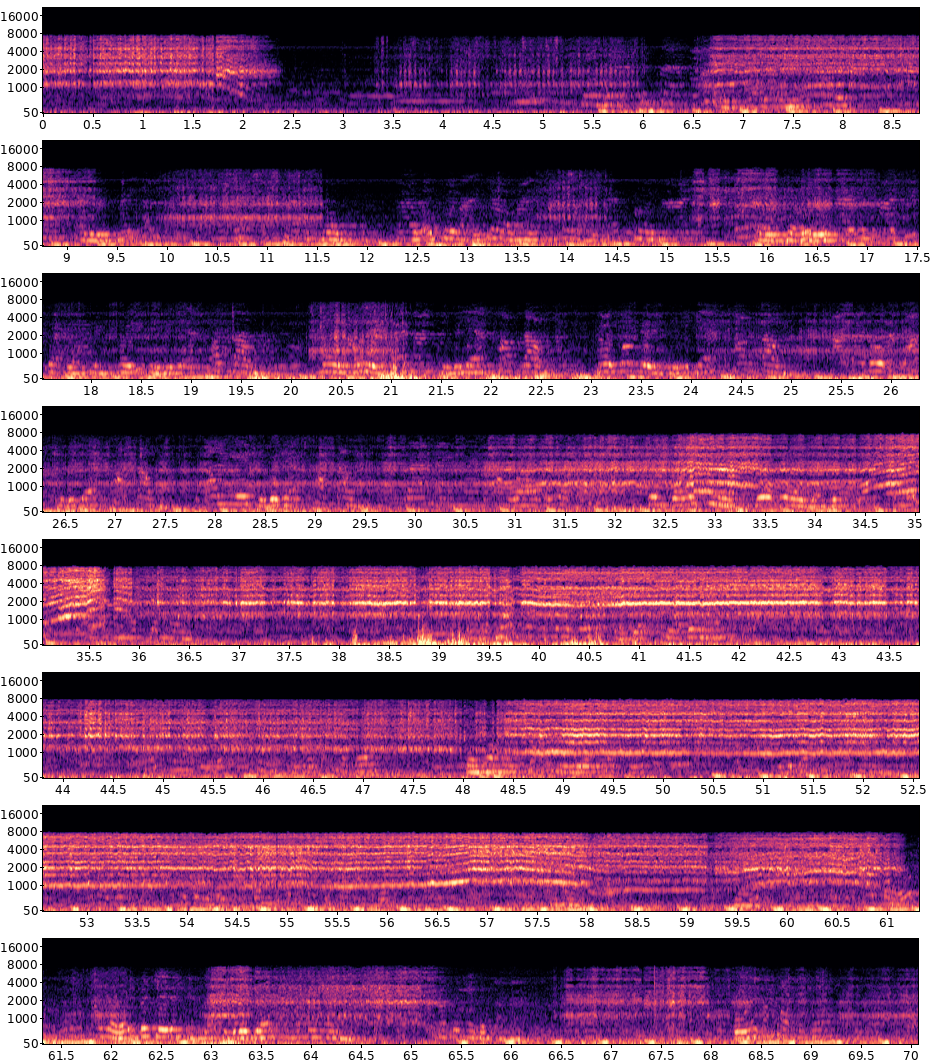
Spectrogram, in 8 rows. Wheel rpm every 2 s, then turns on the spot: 130, 20, 20, 60, 50, 30, 10, 40, 40, 20, 10, 20, 20, 20, 20, 40, 70, 130, 170, 170, 160, 170, 170, 160, 130, 120, 130, 120, 140, 120, 70, 40, 40, 40, 30.
2-6 10-12 20-22 60-62 64-66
